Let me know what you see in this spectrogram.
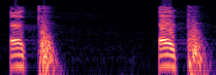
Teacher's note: hams pada huruf kaf dan ta yang sukun lebih kuat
